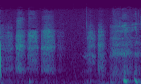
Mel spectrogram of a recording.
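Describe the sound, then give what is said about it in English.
A female dog pants heavily right up close to the phone, quick breathy bursts in a steady rhythm, with a couple of short low vocal catches near the end. “She came up to the phone and just started, like, breathing super heavily.”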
